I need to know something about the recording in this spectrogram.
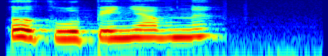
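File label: "ӧклупенявны", Komi-Zyrian, female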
